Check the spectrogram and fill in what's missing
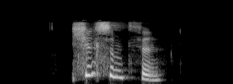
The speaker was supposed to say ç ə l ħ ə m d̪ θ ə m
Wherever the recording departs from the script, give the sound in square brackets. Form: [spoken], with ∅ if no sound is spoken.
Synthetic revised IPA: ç ə l [s] ə m [t̪] θ ə [n]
